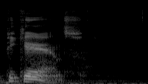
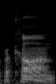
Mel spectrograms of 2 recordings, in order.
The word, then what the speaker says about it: pecans: time that we don't getting pecans or pecans depending how you say it we go for the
